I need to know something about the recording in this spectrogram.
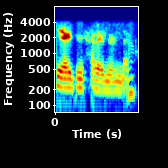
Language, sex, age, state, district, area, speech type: Telugu, male, 30-45, Andhra Pradesh, Srikakulam, urban, conversation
